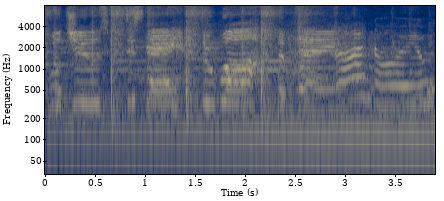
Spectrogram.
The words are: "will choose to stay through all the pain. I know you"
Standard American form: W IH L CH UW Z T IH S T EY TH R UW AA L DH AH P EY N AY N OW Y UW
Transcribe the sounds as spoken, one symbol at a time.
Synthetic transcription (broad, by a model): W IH L CH UW Z T IH S T EY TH R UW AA DH AH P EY AY N OW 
